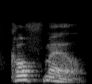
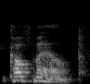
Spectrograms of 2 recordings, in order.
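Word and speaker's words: Kofmehl: 3rd uh is it coffee mel or how do you pronounce it cough mel cough melon okay cough mail if you want to remember that name think of cough mixture you know okay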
